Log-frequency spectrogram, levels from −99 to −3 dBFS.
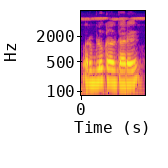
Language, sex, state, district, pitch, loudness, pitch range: Tamil, male, Karnataka, Bangalore, 160 Hz, -11 LUFS, 155-170 Hz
